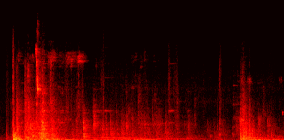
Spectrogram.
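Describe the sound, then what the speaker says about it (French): A door being shut, heard as a close knock and clatter of the door moving, then a quieter stretch with low hum, and a second thud near the end. "tu rentres dedans et tu fermes la porte"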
